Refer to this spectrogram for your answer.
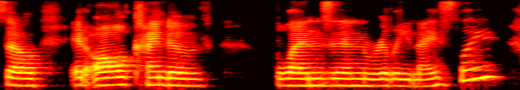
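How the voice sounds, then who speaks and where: A woman speaks at medium pitch with monotone, flat intonation. The background is quiet. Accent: American. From California. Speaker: photographer. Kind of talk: podcast interview.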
